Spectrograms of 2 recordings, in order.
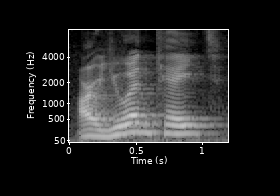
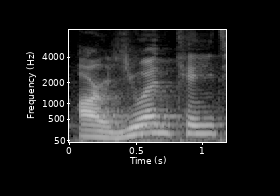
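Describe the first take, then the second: Both takes have the same delivery.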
